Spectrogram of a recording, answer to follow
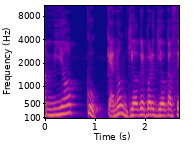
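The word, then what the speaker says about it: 미역국: soup পড়ি তাহলেই হবে শৈবালটা সমুদ্রেই হয় নিয়ক্ক মিয়ক গুক না মিয়ক কুক কেন গিয়কের পরে গিয়ক আছে উপরের গিয়কটা সাংকের উচ্চারণ হবে মিয়ক কুক শৈবালের সুপ আবার রিপিট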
